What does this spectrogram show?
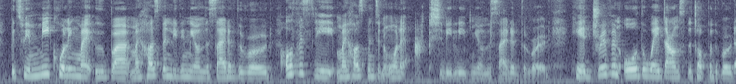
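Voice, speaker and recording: A young adult woman vlogger telling a personal story in an animated, dramatic way and drawing it out for suspense. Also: lowish voice. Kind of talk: storytime narration.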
